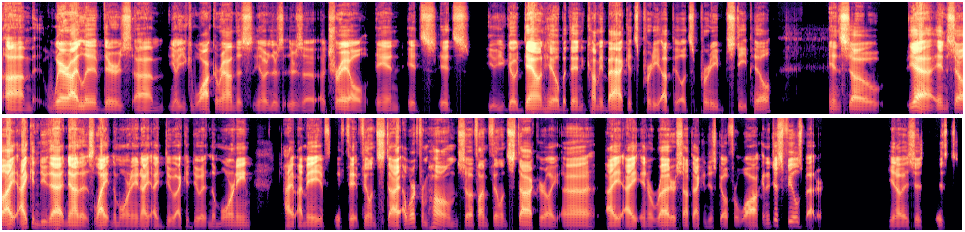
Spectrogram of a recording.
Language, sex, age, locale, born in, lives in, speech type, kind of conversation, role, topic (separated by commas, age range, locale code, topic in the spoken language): English, male, 55-59, en-US, United States, United States, conversation, podcast, guest, In what ways has your hobby made a positive impact on your well-being?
